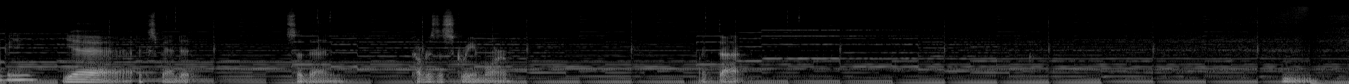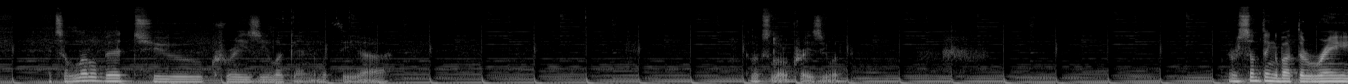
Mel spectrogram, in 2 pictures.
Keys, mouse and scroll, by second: 2.1-3.1 scroll down 3, 3.1 click, 4.9 s, 7.8 click, 8.4-8.9 scroll up 3, 9.4 scroll up 2, 9.8 scroll down 2, 10.1 space, 12.0 space, 16.8 click, 19.1 click, 20.2 t, 20.7 t, 21.2 n, 25.2-25.9 scroll down 1, 26.0-26.5 scroll up 2.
